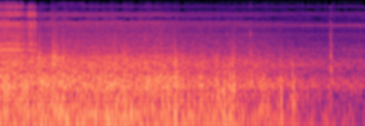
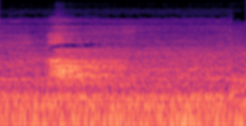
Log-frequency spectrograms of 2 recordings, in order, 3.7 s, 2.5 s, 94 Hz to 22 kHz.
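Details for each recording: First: 2004-2008 Ford F-150 blower motor tested out of the truck after resistor replacement, voltage present: spins up loud then sags and runs rough with uneven catches; intermittent, bad internal connection suspected. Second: 2004-2008 Ford F-150 cab blower after replacing the faulty blower motor (fuses replaced, controls verified with voltage); strong steady rush of air on high, no squeal or rattle; blower working properly.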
